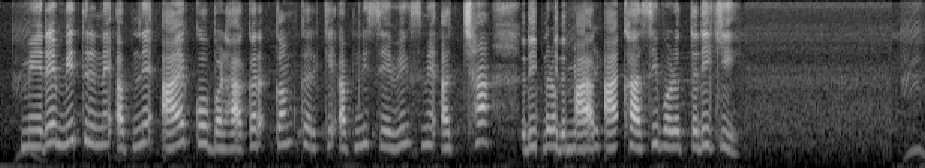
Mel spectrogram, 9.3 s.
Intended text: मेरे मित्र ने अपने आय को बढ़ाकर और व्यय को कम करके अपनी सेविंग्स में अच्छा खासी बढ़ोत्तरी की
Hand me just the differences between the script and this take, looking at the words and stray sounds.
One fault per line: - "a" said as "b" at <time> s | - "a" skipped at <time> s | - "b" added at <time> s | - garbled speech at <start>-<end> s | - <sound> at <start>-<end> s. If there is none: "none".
- "और व्यय को" skipped at 2.6 s
- garbled speech at 5.2-6.2 s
